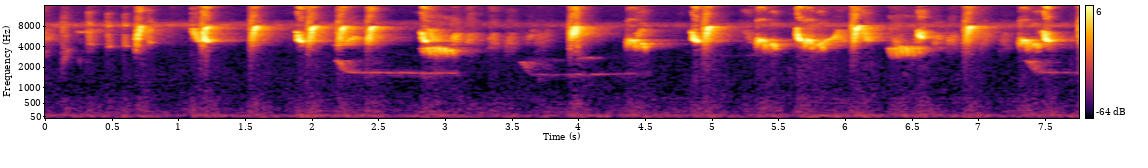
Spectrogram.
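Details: Sunbirds, five-colour and seven-colour types, singing in a recording meant to lure birds into traps: dense high-pitched twitters and clipped tweets, plus faint sliding whistles behind.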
